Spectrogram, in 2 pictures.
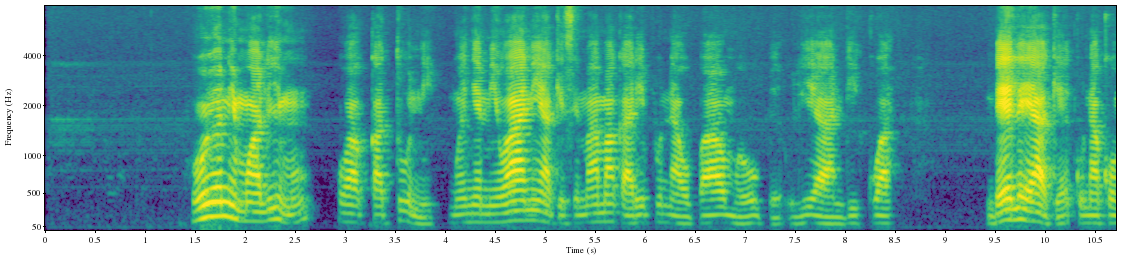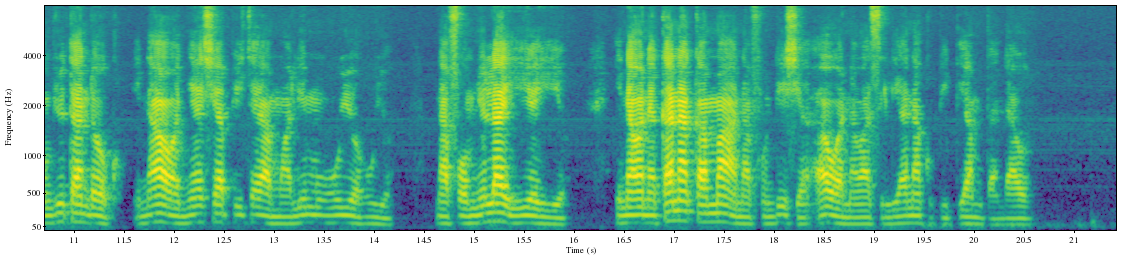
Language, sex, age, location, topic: Swahili, male, 36-49, Nairobi, education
